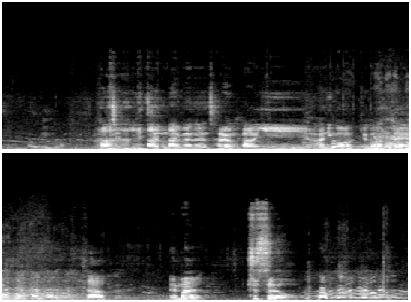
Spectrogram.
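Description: A young man laughs loudly through a microphone.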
